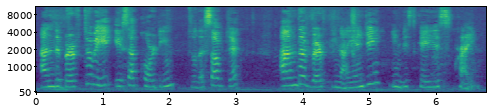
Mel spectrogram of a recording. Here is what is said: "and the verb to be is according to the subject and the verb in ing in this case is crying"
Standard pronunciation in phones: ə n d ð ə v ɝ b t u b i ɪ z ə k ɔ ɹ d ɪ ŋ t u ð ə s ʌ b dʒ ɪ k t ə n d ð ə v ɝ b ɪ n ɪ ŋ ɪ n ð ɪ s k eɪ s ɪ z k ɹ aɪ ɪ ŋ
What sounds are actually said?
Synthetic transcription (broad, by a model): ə n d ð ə b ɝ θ t u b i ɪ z ə k ɔ ɹ d ɪ ŋ t u ð ə s ʌ b dʒ ɪ k t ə n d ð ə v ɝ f ɪ n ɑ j ɪ n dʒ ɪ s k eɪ ɪ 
